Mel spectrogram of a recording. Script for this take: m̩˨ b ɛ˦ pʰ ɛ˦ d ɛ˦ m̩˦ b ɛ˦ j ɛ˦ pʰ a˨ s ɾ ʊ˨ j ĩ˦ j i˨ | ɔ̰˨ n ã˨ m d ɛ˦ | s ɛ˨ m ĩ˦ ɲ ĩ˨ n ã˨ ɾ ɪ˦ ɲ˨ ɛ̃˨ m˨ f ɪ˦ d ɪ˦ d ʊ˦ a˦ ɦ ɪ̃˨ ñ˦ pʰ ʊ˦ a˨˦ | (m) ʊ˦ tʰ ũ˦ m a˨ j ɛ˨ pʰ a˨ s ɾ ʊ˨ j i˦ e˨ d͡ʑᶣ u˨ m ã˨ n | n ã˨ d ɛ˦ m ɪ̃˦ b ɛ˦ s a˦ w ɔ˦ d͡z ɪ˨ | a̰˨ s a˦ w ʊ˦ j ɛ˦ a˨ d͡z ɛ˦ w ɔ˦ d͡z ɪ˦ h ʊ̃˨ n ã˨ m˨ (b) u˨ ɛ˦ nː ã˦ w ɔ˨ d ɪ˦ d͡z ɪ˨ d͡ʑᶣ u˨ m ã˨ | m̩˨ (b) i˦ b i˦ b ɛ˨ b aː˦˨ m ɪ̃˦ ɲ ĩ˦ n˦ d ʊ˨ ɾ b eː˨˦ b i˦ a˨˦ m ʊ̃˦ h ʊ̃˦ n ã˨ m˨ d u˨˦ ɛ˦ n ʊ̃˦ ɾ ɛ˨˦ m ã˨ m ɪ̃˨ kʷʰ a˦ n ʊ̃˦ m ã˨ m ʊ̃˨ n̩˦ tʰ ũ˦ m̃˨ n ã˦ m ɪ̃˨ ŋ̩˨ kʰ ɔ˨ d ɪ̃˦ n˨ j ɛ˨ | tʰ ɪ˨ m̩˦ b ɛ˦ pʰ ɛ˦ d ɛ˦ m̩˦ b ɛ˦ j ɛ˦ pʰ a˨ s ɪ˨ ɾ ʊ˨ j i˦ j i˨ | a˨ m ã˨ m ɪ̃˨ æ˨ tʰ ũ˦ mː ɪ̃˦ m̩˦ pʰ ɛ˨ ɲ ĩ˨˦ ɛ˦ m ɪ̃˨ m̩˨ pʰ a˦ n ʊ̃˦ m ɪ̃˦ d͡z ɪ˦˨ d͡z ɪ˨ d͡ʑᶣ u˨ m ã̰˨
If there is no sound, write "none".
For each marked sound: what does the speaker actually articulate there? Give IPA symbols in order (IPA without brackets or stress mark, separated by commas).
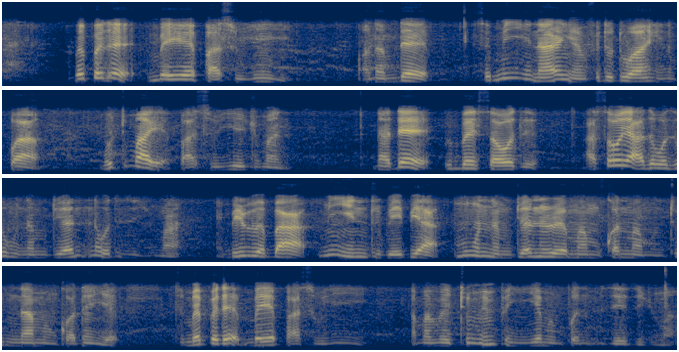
m, d, b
